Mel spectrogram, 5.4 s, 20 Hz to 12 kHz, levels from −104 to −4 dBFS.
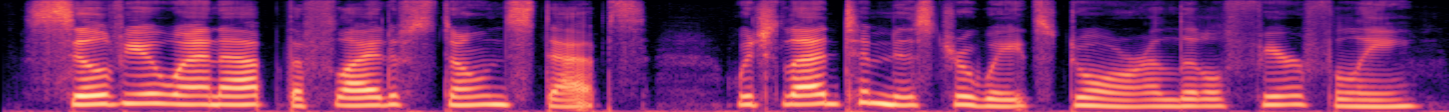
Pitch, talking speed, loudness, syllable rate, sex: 240 Hz, 190 wpm, -19 LUFS, 4.7 syllables/s, female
